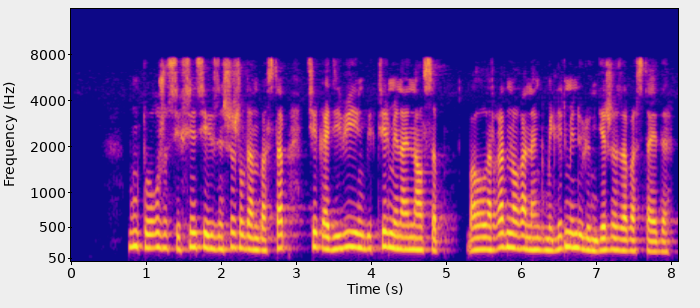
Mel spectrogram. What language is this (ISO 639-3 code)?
kaz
